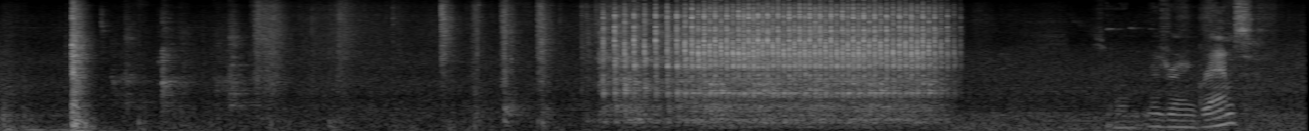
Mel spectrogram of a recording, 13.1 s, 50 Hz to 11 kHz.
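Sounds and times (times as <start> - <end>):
seed drill mechanism rattling: 6.0 - 9.7.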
